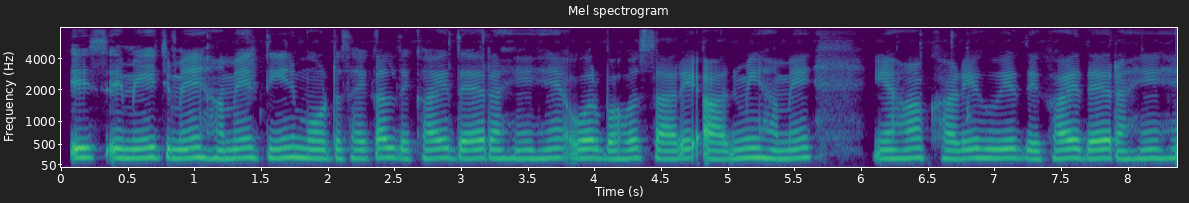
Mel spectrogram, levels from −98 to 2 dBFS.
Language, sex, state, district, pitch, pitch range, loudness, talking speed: Hindi, female, Bihar, Madhepura, 195 Hz, 185-200 Hz, -34 LUFS, 165 wpm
